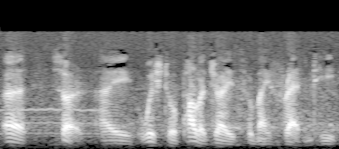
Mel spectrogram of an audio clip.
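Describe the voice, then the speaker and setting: An actor playing an earnest, superstitious friend in a 1970s radio drama, arguing insistently that everything is fate. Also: male voice, rumbling low, moderate pace, gravelly, heavily acted. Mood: placating. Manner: insistent, persuasive, animated. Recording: muffled, hissy 1970s radio broadcast recording.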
